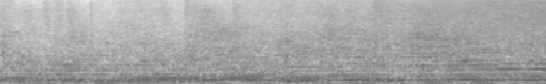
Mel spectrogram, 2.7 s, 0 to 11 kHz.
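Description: C7 Lancer super sedan racing flat out around Carina Speedway, a loud continuous engine roar with steady harmonic drone and gradual pitch sweeps as it holds speed down the straight, joined by other cars on track.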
